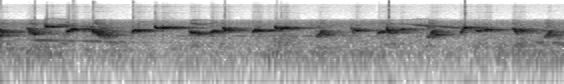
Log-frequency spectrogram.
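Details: Lively yellow-vented bulbul song, recorded as a tutor and lure for cage birds: a steady chain of bright, slurred whistles, each note dipping or rising, delivered about three or four per second without pause.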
